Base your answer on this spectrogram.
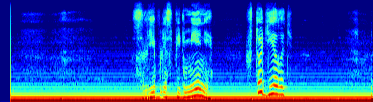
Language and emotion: Russian, neutral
